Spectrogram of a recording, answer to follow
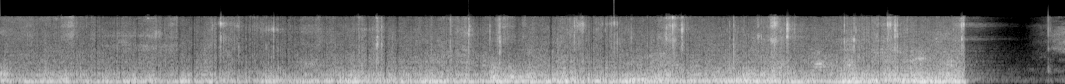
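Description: Crackling clicks from a foot as a finger presses a reflexology area lying near the bone, a crackling the presenter counts among the signs of a dysfunctional reflexology area. It is heard from a video playback over a loud low hum and hiss, and cuts off suddenly near the end.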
